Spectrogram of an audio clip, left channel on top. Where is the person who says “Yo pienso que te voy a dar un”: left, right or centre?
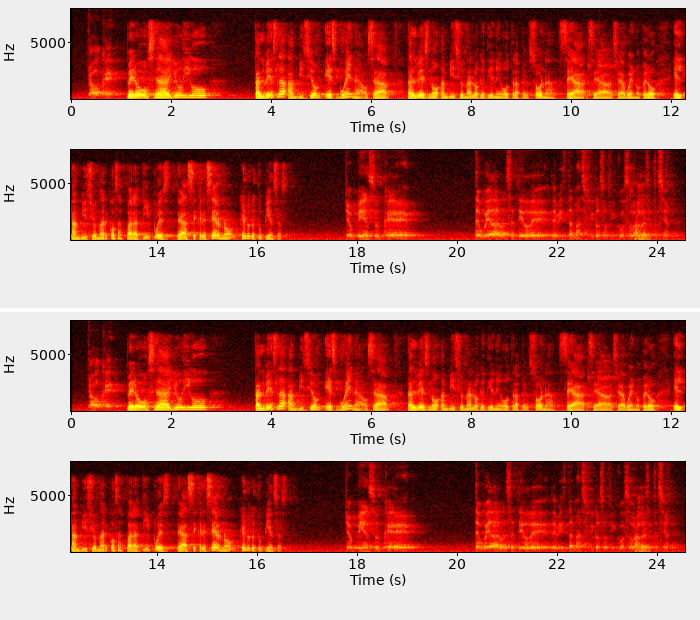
Left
